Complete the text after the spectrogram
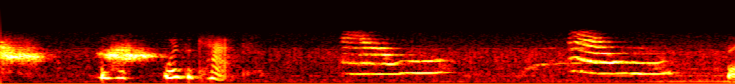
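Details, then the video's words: Pet African grey parrot chatting on top of its cage indoors: a few short speech-like babbles, then two drawn-out, mewing, cat-like wavering whistles with a falling-then-rising shape. A faint low hum runs underneath. "The African Grey Parrot. Taking On Top Of His Cage!"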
